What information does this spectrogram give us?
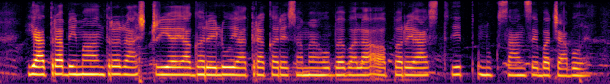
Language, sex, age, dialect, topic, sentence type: Magahi, female, 18-24, Southern, banking, statement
